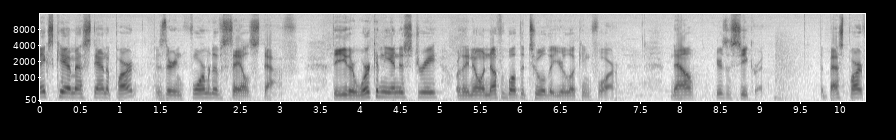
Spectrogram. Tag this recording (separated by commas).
Speech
